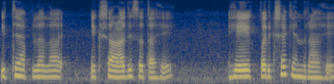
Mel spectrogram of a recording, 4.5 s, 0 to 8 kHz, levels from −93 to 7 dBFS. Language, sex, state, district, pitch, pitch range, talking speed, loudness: Marathi, female, Maharashtra, Sindhudurg, 175 Hz, 160-185 Hz, 145 wpm, -22 LUFS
